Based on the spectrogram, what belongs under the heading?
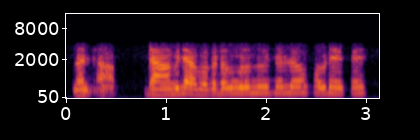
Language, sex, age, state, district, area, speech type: Malayalam, female, 30-45, Kerala, Thiruvananthapuram, rural, conversation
